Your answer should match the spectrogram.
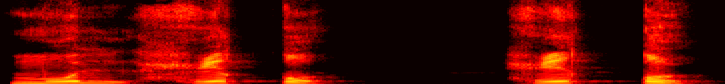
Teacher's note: وقف کی وجہ سے قاف ساکن ہو جائے گا، اور جب حرف قلقلہ ساکن ہو تو ان میں قلقلہ خوب ظاہر کرتے ہیں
